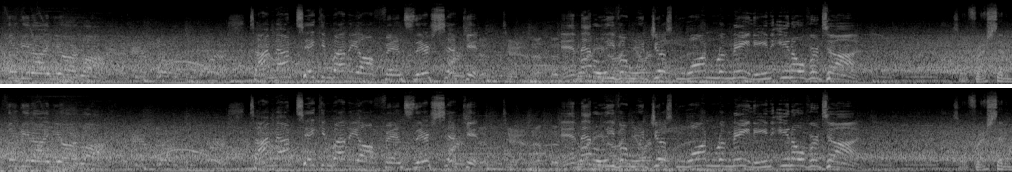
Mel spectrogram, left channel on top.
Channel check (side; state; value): both; normal; correlation 0.66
